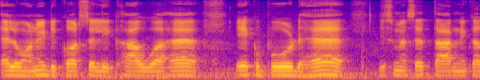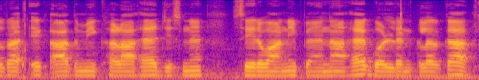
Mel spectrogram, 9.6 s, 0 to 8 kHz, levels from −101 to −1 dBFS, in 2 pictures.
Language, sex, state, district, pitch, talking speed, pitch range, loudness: Hindi, male, Jharkhand, Deoghar, 120 Hz, 155 wpm, 115-125 Hz, -19 LUFS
